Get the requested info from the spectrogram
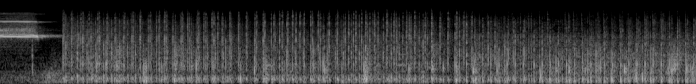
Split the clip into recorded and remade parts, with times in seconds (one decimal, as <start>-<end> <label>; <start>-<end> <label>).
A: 0.0-7.0 recorded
